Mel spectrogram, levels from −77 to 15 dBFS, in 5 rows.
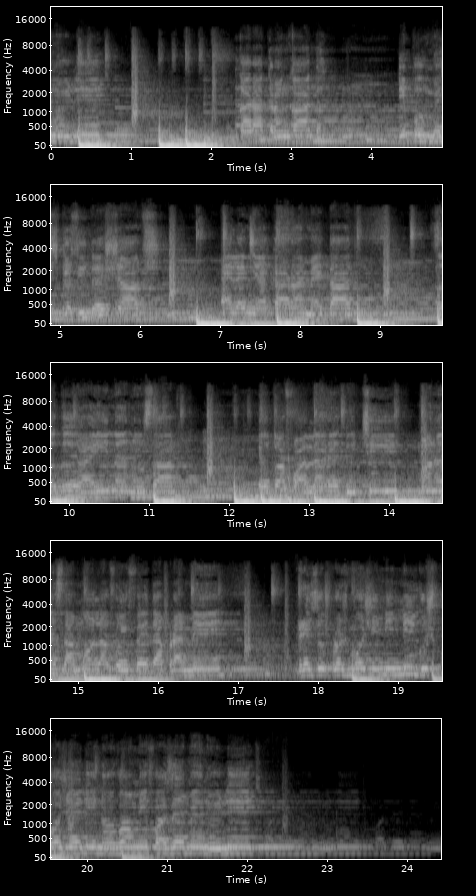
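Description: No technical faults can be heard anywhere in the clip. Nothing in the audio calls for a timestamp or a note on its cause.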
